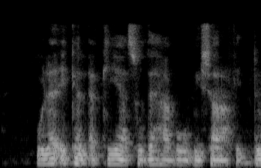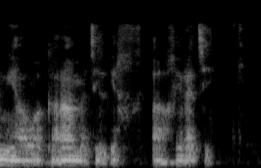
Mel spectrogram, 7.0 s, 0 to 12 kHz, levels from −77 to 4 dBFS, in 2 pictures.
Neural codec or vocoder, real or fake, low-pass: codec, 16 kHz, 6 kbps, DAC; fake; 7.2 kHz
